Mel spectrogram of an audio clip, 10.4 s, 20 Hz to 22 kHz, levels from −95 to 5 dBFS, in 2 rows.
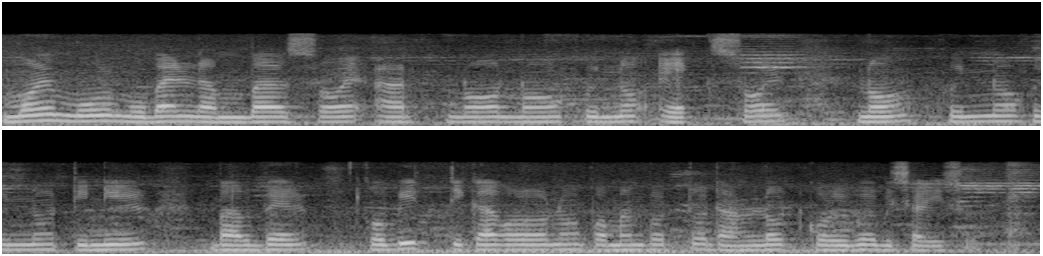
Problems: constant background noise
